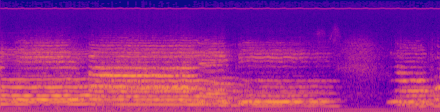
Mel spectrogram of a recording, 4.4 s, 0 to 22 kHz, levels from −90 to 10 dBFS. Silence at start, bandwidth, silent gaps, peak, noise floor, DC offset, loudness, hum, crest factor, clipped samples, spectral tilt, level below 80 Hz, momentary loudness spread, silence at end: 0 s; 20 kHz; none; -8 dBFS; -39 dBFS; 0.5%; -19 LUFS; none; 12 dB; under 0.1%; -5 dB/octave; -48 dBFS; 15 LU; 0 s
